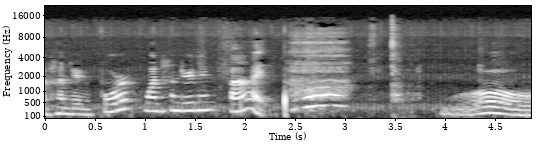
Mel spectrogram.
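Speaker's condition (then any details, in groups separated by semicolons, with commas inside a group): No condition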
